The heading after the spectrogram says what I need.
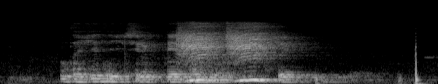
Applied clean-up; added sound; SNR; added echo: none; Breathing; 16 dB; reverberation time 0.9 s.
